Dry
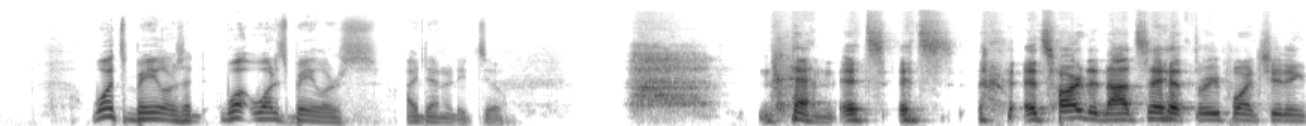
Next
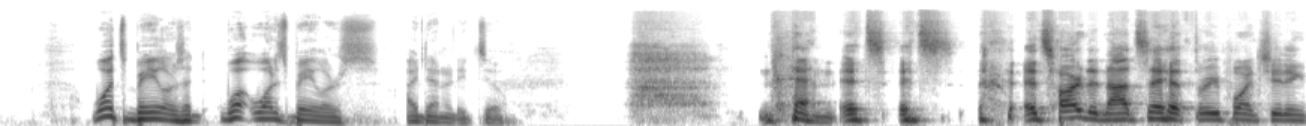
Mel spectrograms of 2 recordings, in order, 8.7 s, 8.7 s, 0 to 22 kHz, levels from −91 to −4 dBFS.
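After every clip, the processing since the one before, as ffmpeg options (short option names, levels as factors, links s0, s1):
-af "bass=f=250:g=14,treble=f=4000:g=12,volume=0.562"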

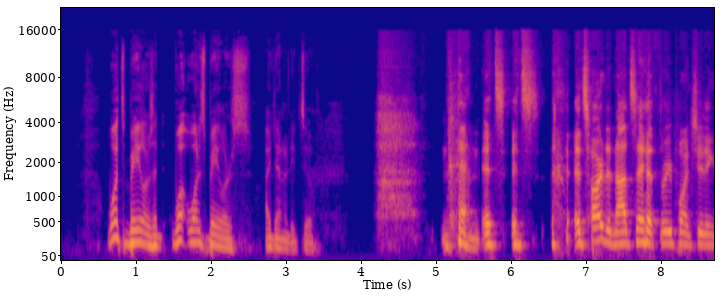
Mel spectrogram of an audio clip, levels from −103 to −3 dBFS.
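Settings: -af "afreqshift=34,volume=0.708"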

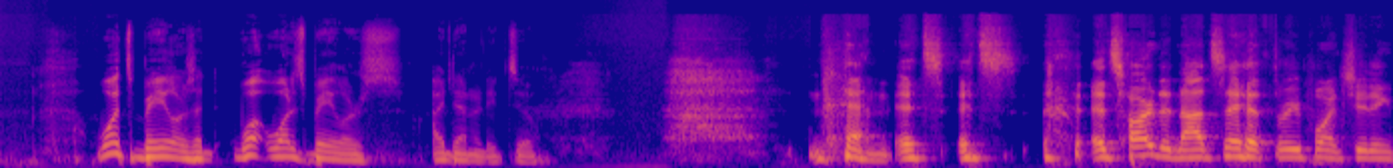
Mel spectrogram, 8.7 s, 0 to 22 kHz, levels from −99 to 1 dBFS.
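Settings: -af "acompressor=mode=upward:threshold=0.00501:ratio=2.5,volume=0.531"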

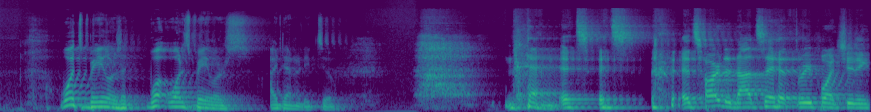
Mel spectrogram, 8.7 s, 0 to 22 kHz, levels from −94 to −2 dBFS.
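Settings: -af "aecho=1:1:65|130|195|260|325|390:0.211|0.125|0.0736|0.0434|0.0256|0.0151,alimiter=level_in=1.88:limit=0.0631:level=0:latency=1:release=215,volume=0.531,volume=1.68"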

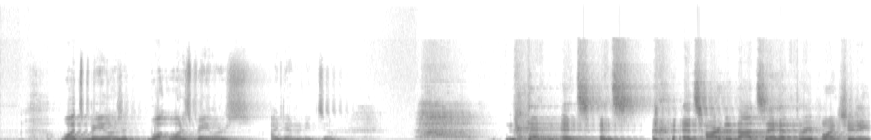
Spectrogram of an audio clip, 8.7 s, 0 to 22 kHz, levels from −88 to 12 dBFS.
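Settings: -af "asoftclip=type=hard:threshold=0.0447,volume=0.891"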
